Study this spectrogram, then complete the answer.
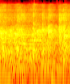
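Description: Classroom applause as students clap their hands together, a loud, close, busy patter of many claps blending into a continuous wash for about a second, with no speech over it.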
